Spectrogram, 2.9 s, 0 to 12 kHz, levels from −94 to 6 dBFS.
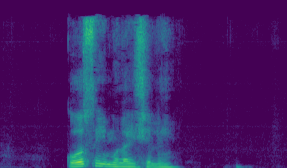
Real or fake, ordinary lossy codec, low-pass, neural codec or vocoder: fake; AAC, 48 kbps; 10.8 kHz; codec, 24 kHz, 3 kbps, HILCodec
